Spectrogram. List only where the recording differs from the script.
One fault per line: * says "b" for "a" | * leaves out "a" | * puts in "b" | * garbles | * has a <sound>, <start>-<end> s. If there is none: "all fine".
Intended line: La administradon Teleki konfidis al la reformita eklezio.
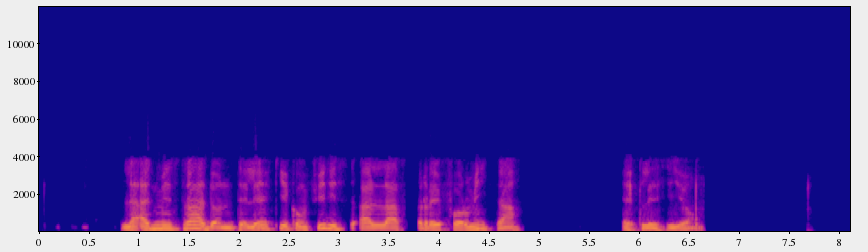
all fine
